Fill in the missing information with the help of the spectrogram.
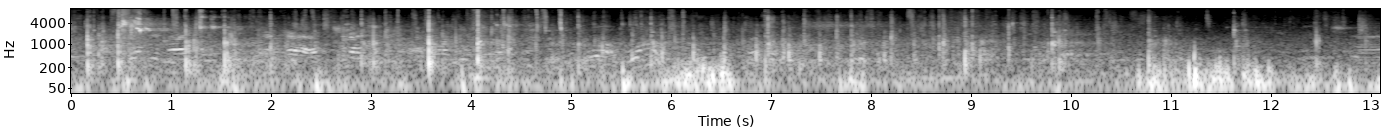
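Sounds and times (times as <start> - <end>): racket hitting tennis ball: 0.0 - 4.4
tennis ball bouncing: 0.0 - 6.1, 6.8 - 12.6.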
